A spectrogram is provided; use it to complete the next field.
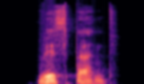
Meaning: present participle of wispern
- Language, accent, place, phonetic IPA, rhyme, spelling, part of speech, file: German, Germany, Berlin, [ˈvɪspɐnt], -ɪspɐnt, wispernd, verb, De-wispernd.ogg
